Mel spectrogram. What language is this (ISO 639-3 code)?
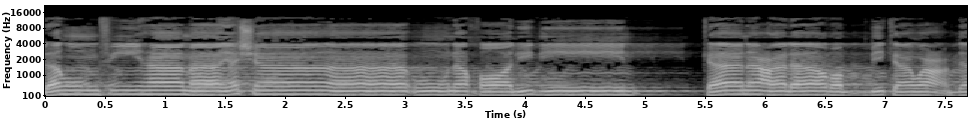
ara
